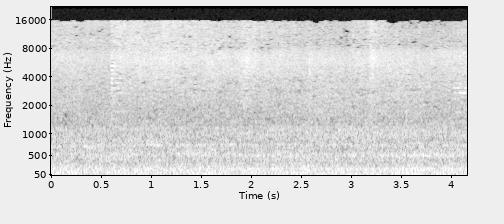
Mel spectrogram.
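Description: A steady low rumble with a hiss over it, running evenly without breaks.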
